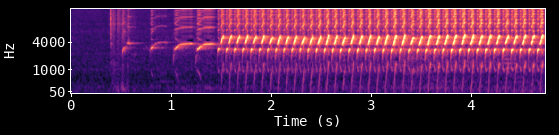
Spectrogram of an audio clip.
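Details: Canary singing to goad other canaries into song: a few rising chirps, then a sustained, very even fast trill of roughly four notes per second, loud and bright.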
